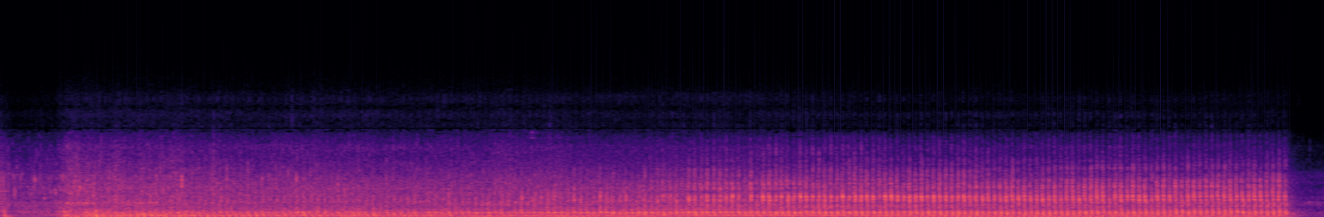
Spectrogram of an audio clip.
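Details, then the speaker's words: Saniflo macerator toilet running when flushed or when water goes down it; an object was possibly dropped into it. Labouring, vibrating drone with an uneven throb about three times a second, from blades fouled by rope wrapped around the cutter. "now i'll show you what the issue with this is when you flush the toilet or put any water down it you get this"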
